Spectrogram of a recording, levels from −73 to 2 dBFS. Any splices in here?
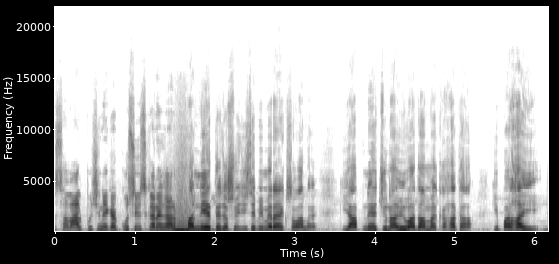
yes; 1 cut; at 1.5 s

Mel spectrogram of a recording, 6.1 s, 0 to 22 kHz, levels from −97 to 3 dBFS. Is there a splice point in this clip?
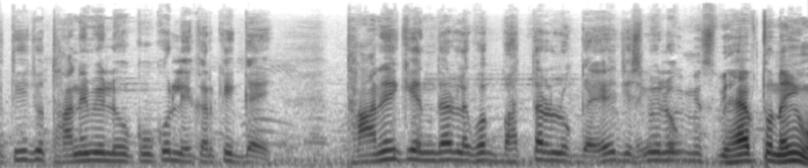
no; 0 cuts

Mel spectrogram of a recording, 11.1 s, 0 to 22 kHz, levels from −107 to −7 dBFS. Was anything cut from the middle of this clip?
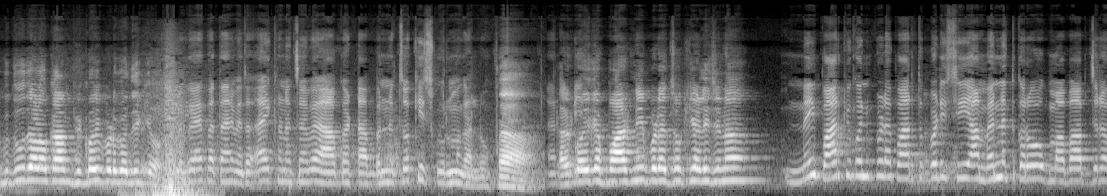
yes; 2 cuts; at 1.7 s, 5.4 s

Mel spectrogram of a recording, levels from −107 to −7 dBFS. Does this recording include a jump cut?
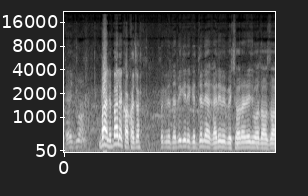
no; 0 cuts

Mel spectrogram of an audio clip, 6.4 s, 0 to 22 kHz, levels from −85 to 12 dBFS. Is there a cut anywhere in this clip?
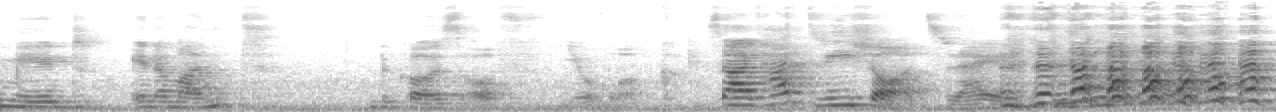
no; 0 cuts

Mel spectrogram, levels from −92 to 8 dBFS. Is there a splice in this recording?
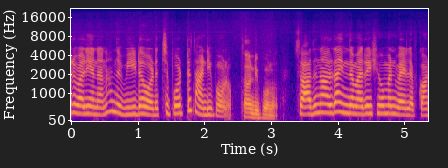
no; 0 cuts

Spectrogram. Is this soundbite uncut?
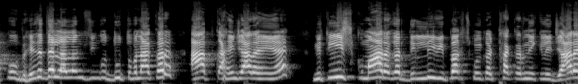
no; 1 cut; at 3.0 s

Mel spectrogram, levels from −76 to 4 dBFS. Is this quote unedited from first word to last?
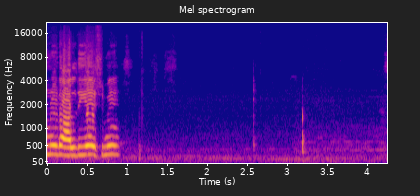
yes; 0 cuts

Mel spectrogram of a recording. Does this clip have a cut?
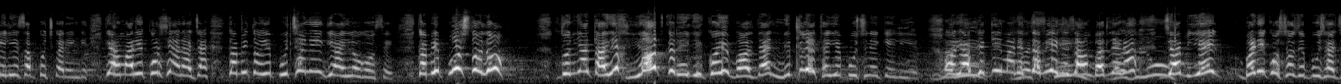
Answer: no; 0 cuts

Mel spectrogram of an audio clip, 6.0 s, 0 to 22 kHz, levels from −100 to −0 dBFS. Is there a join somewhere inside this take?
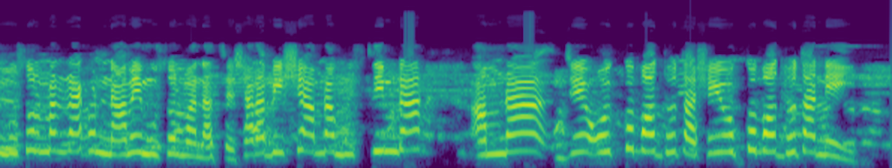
no; 0 cuts

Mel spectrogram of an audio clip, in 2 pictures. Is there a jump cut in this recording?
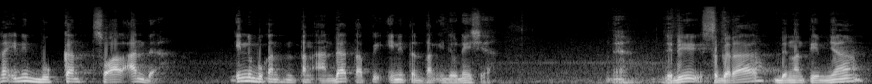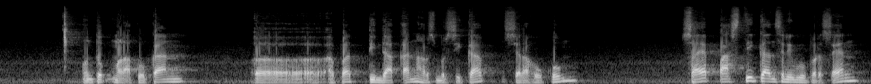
no; 0 cuts

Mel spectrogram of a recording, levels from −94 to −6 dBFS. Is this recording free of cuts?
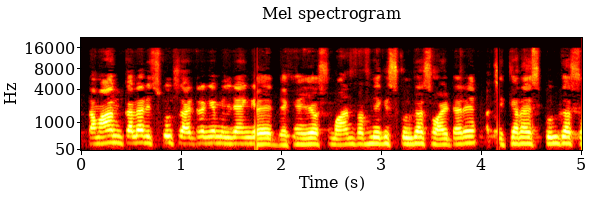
no; 2 cuts; at 1.7 s, 4.1 s

